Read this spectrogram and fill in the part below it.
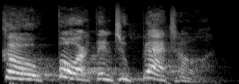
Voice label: Female Demon Start

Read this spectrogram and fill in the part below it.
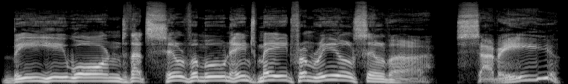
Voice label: Male Blood Elf

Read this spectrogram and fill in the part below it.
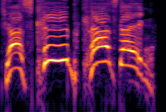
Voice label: Male Gnome Play

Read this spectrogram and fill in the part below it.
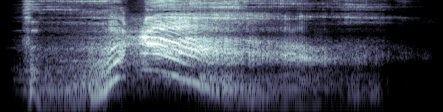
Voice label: Male Night Elf Death

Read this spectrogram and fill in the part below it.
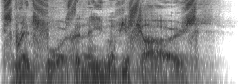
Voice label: Male Old God Bark; YShaarj

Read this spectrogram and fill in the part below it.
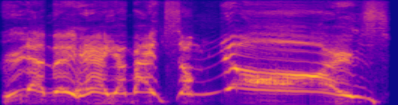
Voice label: Female Quilboar Play

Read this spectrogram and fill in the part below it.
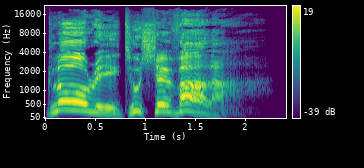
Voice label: Male Troll

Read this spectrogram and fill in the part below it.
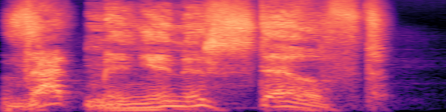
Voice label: Male Drust, Emote ERROR STEALTH

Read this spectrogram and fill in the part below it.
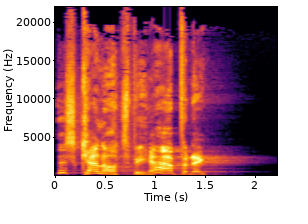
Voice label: Male Nightborne; Mission12 Exchange

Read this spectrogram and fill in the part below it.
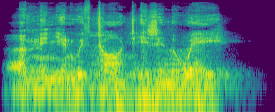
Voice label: Male Old God Emote ERROR TAUNT

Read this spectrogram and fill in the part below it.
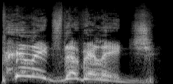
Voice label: Male Tuskar Attack

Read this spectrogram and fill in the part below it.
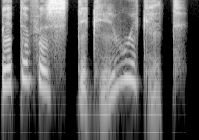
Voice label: Male Murloc Thinking

